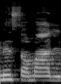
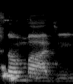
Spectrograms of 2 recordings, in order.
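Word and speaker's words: Msomaji: So I've been saying Miss Omaji the whole time. So it's the M is silent. The Thank M is silent. you Yes, for that it's correction. Somaji.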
